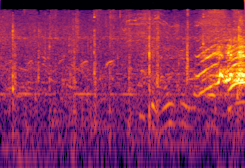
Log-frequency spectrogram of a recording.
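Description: Footsteps on the wooden plank deck of a suspension footbridge, with several people's voices chattering in the background.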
